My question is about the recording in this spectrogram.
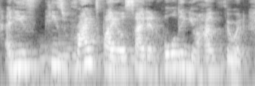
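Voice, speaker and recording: Speaking in a mid-range voice at a moderate pace, a woman breaks down a motivational book on her channel. A cold leaves her stuffy and nasal, but she stays earnest and encouraging, stretching out words for emphasis, in an echoey room with faint background music.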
